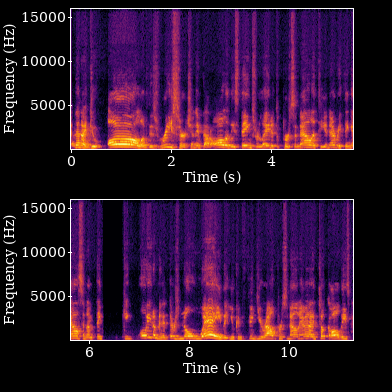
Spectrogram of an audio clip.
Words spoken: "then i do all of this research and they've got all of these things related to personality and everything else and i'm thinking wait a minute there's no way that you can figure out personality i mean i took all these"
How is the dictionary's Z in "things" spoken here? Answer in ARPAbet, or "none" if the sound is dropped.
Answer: Z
